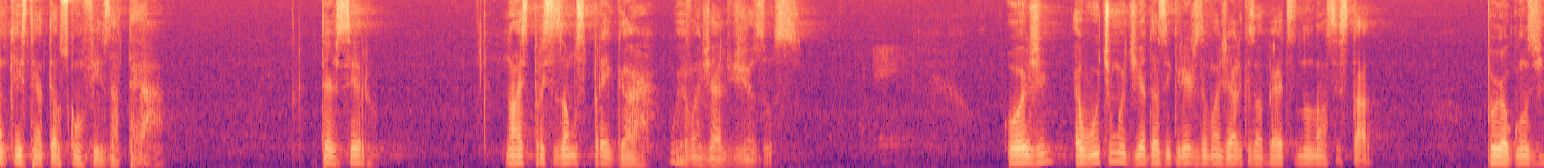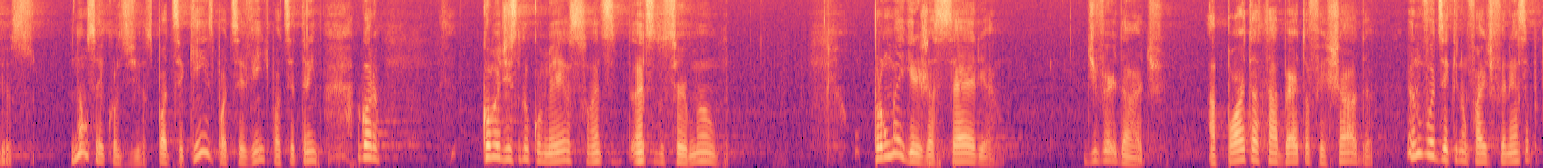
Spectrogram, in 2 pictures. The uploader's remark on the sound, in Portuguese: Culto ao vivo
